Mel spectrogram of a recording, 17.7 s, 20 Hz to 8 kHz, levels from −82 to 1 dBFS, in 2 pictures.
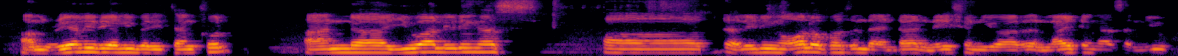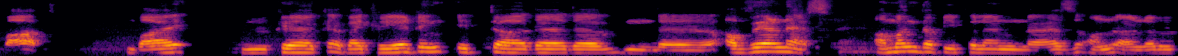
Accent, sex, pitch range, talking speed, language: Indian, male, 150-185 Hz, 145 wpm, English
